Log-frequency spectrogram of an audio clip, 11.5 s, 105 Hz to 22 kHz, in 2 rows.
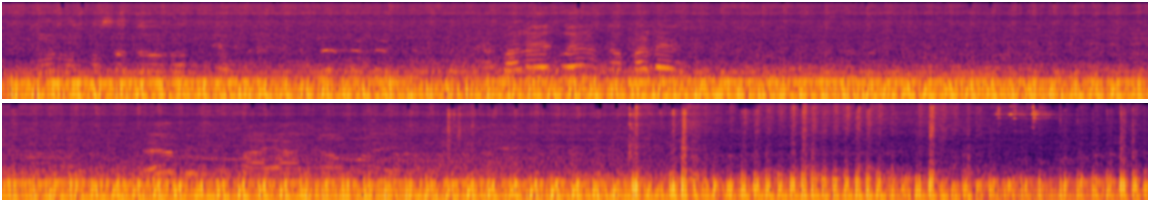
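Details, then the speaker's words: Kawasaki Ninja 650 before backfire removal: uneven engine with sharp loud pops from the exhaust as revs drop off, backfiring on deceleration. "Ang lakas ng backfire niya. Lakas ng backfire guys."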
